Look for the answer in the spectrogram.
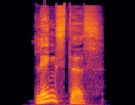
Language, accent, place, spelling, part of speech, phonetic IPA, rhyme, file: German, Germany, Berlin, längstes, adjective, [ˈlɛŋstəs], -ɛŋstəs, De-längstes.ogg
- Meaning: strong/mixed nominative/accusative neuter singular superlative degree of lang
